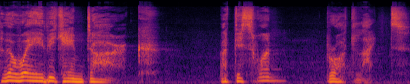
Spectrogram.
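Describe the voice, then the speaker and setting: In a put-on character voice at low-to-middle pitch, the speaker goes at a very slow pace with long, frequent pauses. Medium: video game.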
